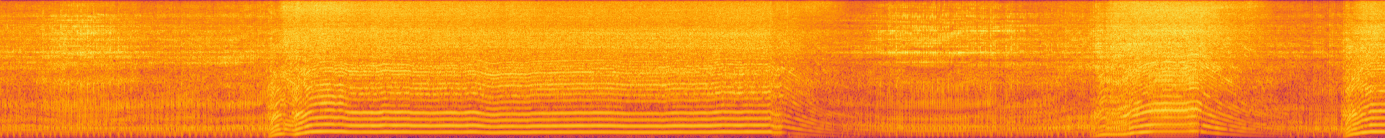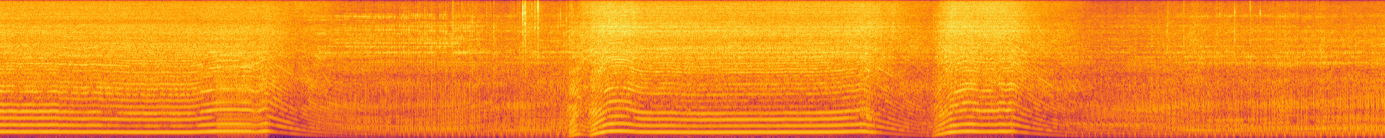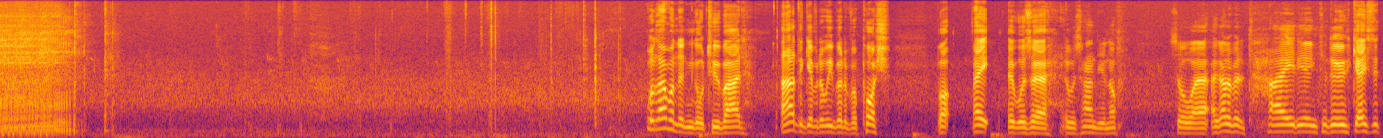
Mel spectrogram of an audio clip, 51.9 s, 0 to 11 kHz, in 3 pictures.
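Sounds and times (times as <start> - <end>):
chainsaw cutting and revving: 0.0 - 36.1.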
